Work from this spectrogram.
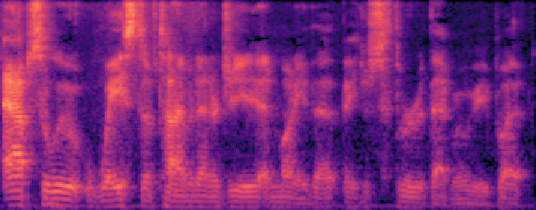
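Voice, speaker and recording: A man's voice: very deep voice, steady tone, normal speed, fairly bright tone, a little hiss or hum. A man co-hosting a casual movie podcast, talking in a blunt, joking way with plenty of swearing. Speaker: podcast co-host. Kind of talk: casual chat about movies.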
